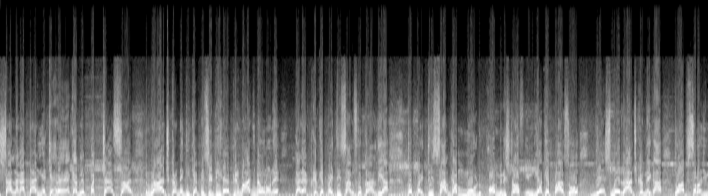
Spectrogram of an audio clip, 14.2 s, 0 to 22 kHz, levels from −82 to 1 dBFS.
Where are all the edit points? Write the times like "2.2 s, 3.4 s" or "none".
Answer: none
